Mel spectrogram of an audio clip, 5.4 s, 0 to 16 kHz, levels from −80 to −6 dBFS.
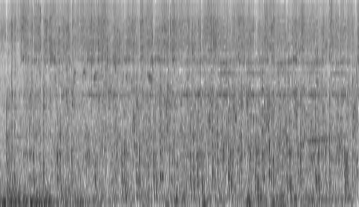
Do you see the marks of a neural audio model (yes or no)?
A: no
